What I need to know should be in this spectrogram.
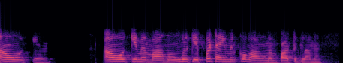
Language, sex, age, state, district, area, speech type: Tamil, female, 18-30, Tamil Nadu, Coimbatore, urban, conversation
